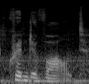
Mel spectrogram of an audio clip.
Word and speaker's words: Grindelwald: What do we expect from your character in this film, Grindelwald? Did I pronounce it correctly?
